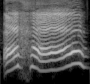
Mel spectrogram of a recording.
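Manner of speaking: very high, loud, frantic assent; distracted fake interest. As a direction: overdo the nod while panicking. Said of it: "totally mind racing".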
